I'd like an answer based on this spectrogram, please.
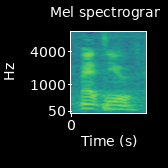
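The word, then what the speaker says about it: Matthieu: Matthew is not spelled like the English, Matthew in French is M-A-T-H-I-E-U, Matthew. Ricard is Richard, like in English, but this is French.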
